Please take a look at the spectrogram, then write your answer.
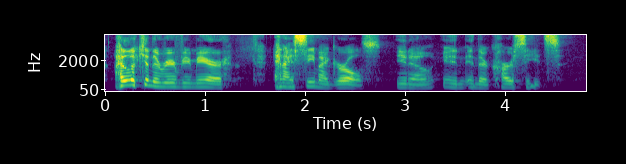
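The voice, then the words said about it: Tired, emotional voice. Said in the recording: “I'm tired, so I'm getting a little emotional.”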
